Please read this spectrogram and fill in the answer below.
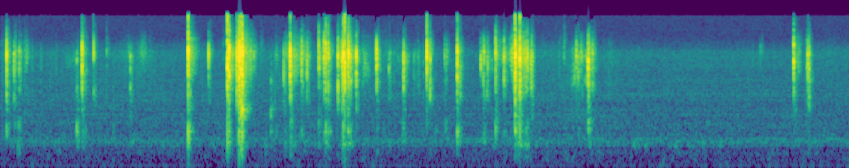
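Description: A sheet of gold foil word stickers crackling and rustling in the hands as a small 'joy' sticker is peeled off its backing. It is a run of quick, crisp crackles that stops a little after four seconds in.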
